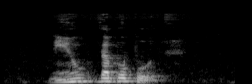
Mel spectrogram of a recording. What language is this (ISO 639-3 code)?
cat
